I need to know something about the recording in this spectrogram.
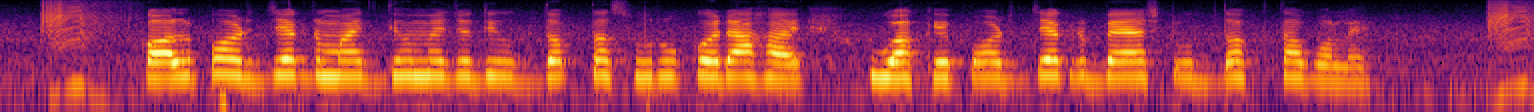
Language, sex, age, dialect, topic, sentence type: Bengali, female, 18-24, Jharkhandi, banking, statement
